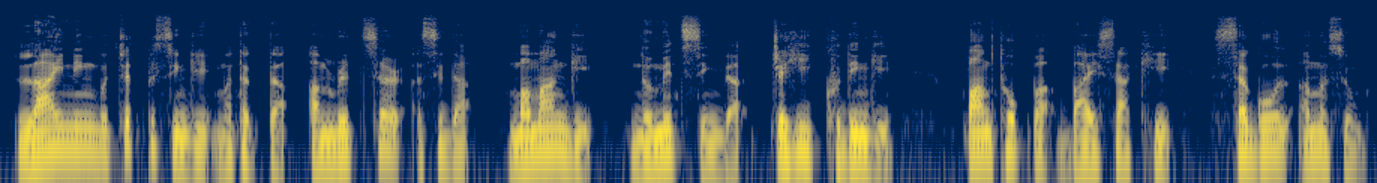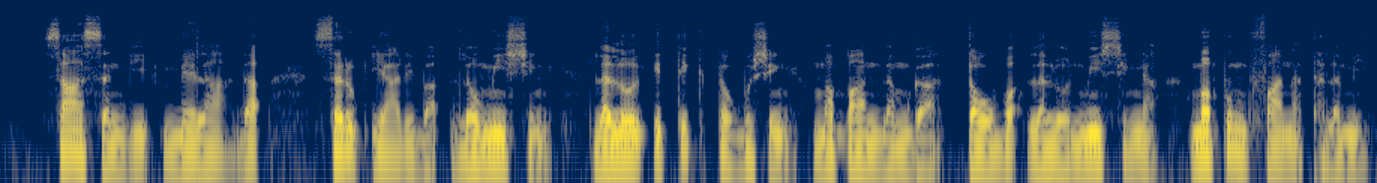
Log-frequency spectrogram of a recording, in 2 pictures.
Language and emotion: Manipuri, neutral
